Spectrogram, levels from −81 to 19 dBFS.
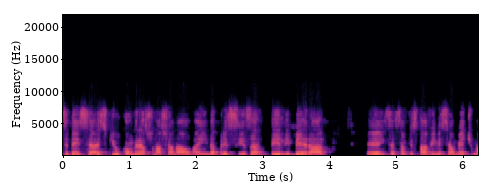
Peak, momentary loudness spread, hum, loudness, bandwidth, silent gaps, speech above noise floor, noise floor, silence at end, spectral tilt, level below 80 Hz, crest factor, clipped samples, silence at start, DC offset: -2 dBFS; 5 LU; none; -19 LUFS; 8.4 kHz; none; 42 dB; -61 dBFS; 0 s; -5 dB/octave; -68 dBFS; 16 dB; under 0.1%; 0 s; under 0.1%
